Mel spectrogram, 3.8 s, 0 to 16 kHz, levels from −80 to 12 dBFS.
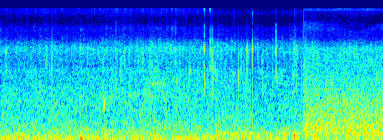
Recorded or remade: recorded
